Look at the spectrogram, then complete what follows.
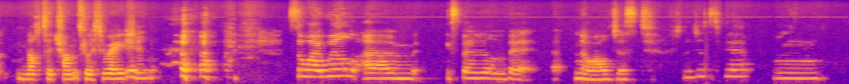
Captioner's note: laughter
